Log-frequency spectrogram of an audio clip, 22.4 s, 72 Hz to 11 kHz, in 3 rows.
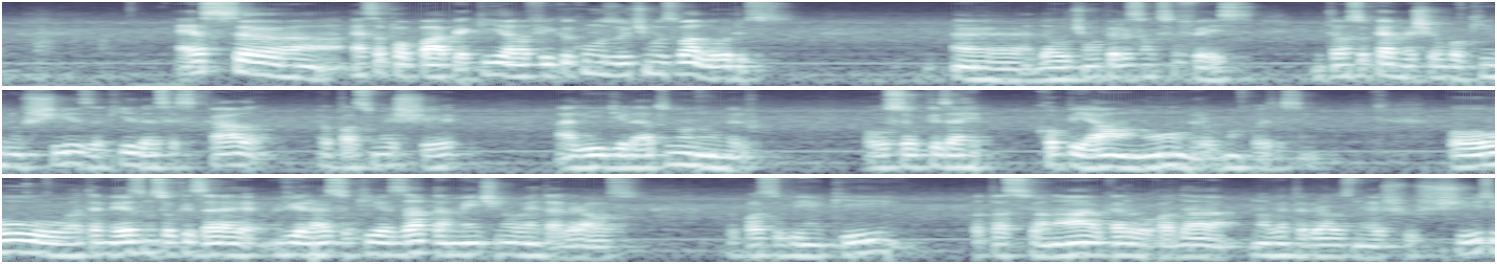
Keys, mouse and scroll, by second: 8.2-9.7 drag, 12.5-13.7 drag, 15.3 right click, 19.6 r.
